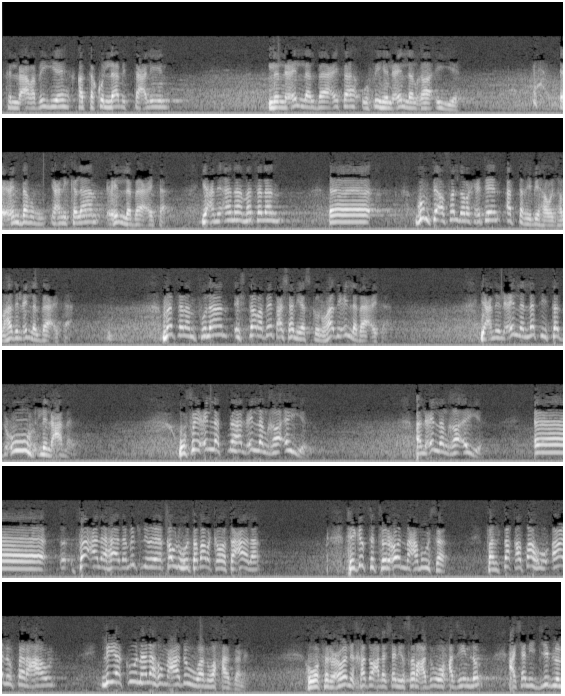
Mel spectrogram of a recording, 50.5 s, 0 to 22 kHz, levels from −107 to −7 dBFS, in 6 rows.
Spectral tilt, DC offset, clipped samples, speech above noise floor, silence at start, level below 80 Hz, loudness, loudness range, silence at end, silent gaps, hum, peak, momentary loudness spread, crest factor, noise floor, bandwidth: -6 dB/octave; 0.5%; under 0.1%; 32 dB; 0.05 s; -58 dBFS; -23 LUFS; 4 LU; 0 s; none; none; -4 dBFS; 19 LU; 20 dB; -55 dBFS; 7.2 kHz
